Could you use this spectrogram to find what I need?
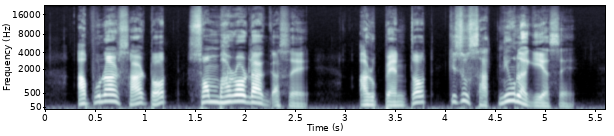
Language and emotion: Assamese, disgusted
